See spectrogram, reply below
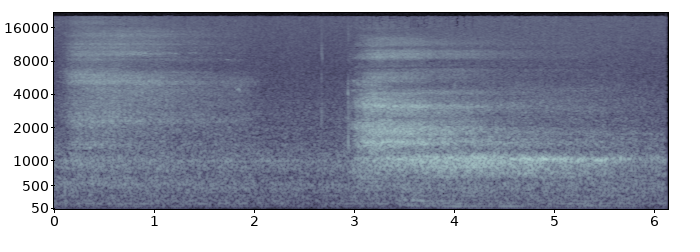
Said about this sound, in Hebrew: ובואו ניקח נשימה אחת עמוקה.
